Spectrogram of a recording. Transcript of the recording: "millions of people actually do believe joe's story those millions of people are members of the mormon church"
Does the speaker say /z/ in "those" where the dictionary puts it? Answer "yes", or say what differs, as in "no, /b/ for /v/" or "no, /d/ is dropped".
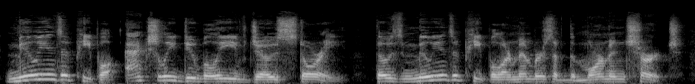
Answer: yes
